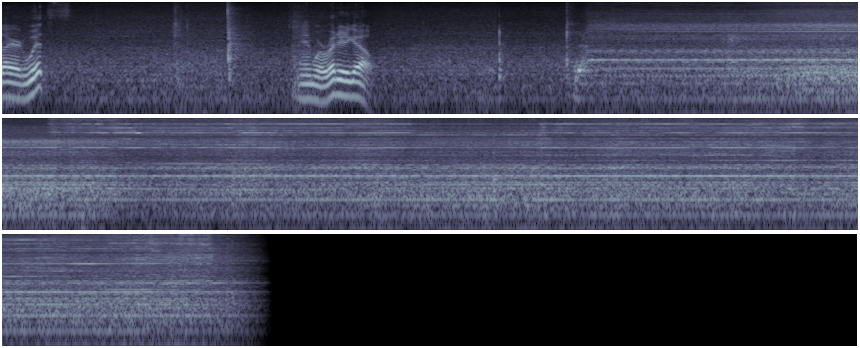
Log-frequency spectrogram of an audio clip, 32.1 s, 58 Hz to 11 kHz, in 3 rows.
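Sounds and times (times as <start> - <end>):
saw blade cutting wood: 7.2 - 24.6
table saw blade whining: 7.2 - 24.7.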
